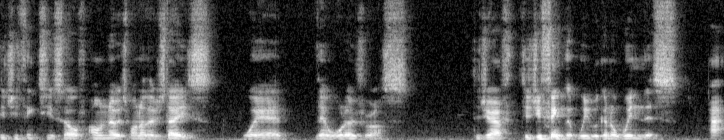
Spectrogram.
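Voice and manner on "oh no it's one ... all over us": usual speaking voice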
